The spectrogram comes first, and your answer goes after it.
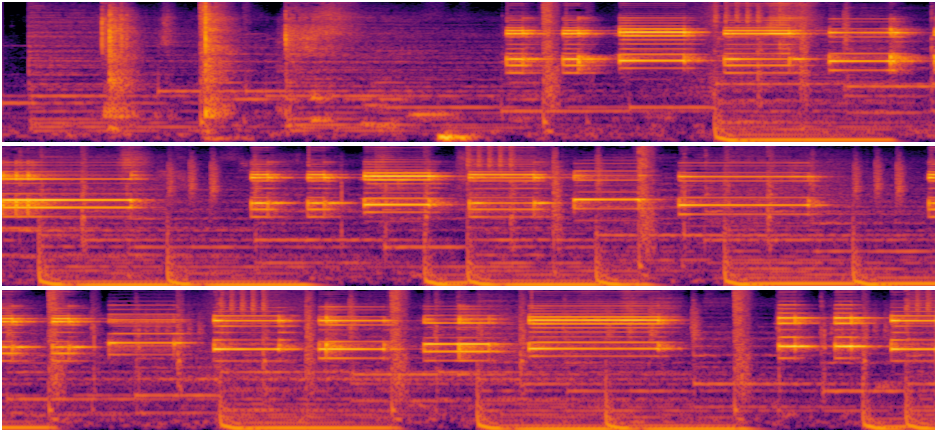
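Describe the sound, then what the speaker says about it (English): An Arduino Uno buzzer plays the Happy Birthday tune, a sequence of shrill electronic beeping notes in a clear melodic rhythm, close and loud, with no talking. "So now we will power our Arduino and the Happy Birthday tune will play."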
